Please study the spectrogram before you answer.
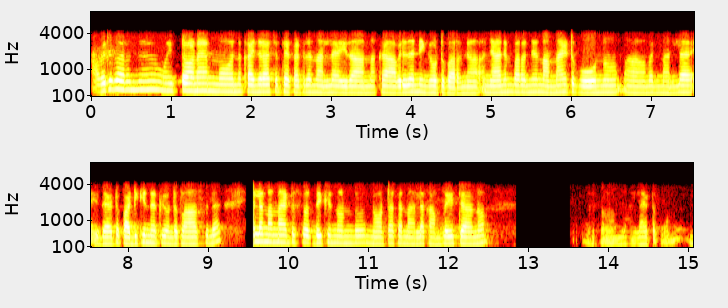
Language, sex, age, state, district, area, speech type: Malayalam, female, 30-45, Kerala, Alappuzha, rural, conversation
